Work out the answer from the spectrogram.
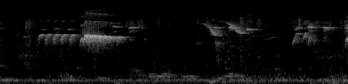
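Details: Home-bred young-stock canary, 15 May 2019, delivering a bright burst of high chirps followed by sweeping downward whistles and sharp tweets against a quiet, low-humming room.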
